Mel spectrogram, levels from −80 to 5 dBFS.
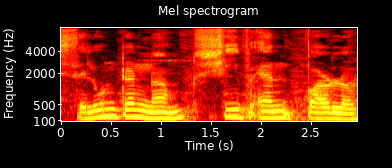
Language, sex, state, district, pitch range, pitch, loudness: Bengali, male, West Bengal, North 24 Parganas, 140-180 Hz, 155 Hz, -14 LUFS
